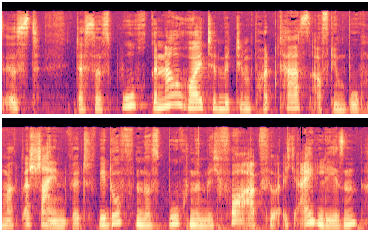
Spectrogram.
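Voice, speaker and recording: Husky woman hosting a library podcast. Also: mid-range voice.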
